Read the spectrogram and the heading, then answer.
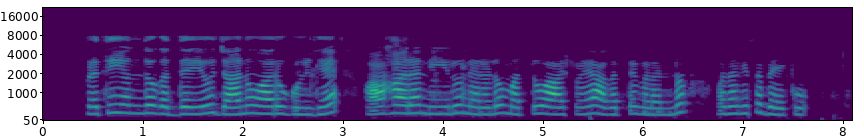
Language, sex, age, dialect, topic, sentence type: Kannada, female, 18-24, Central, agriculture, statement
